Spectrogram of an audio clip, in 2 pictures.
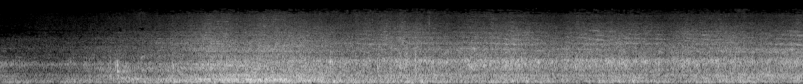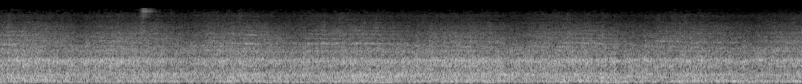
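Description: Indian Railways passenger train passing close by at speed: the noise swells over the first few seconds as the locomotive goes past, then holds steady as the coaches' wheels run by on the rails.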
